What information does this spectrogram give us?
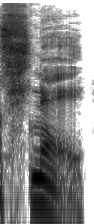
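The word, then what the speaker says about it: Schnee: It's spelled S C H Ne E but it's pronounced Schneay. Bill Schneay recorded and engineered and mixed the Jackson's live album from 1981.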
